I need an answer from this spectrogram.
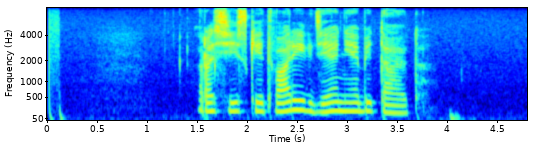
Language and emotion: Russian, neutral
